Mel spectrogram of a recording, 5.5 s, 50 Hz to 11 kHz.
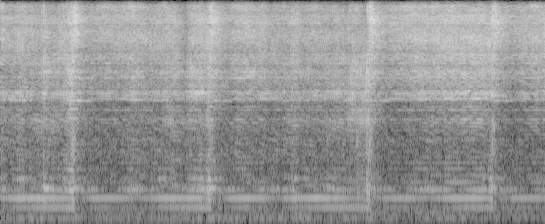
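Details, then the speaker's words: Neon-sign transformer stepping 120 V up to 6,000 V, two wires held close together: sharp sizzling hiss with repeated crackling snaps over a faint buzz as high voltage arcs across the gap between the leads. "That's arcing electricity, but it's 6,000 volts."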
